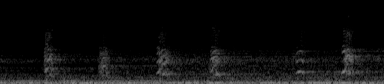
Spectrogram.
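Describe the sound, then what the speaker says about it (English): A dog in the horror game Layers of Fear barks five times at a steady, spaced rhythm, each bark sharp and fairly close, over a low rumbling ambient drone with no talking. "Why is there a dog?"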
